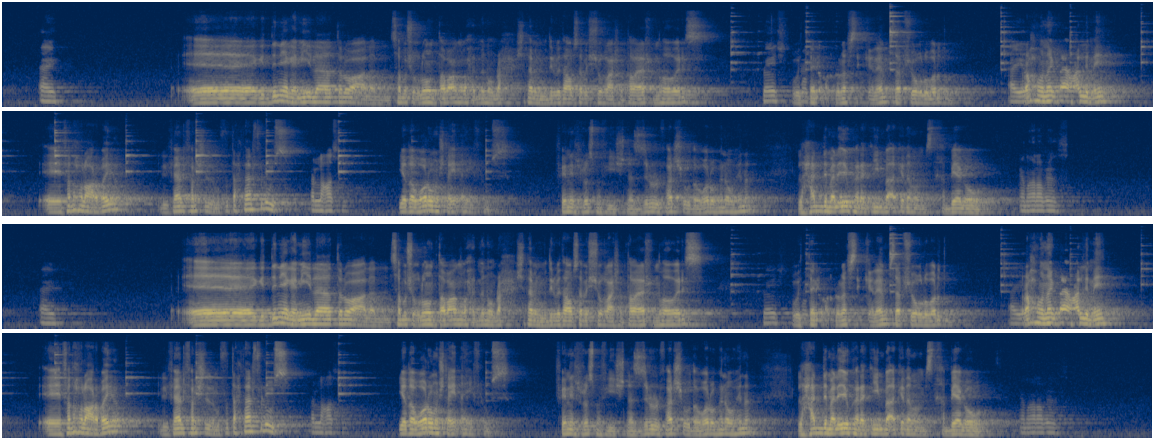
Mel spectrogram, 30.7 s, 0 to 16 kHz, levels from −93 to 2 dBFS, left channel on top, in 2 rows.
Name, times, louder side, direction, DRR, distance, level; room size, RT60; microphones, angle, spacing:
voice 1, 2.4-9.3 10.5-12.7 13.6-14.7 15.9-16.9 17.4-19.2 20.6-22.1 22.8-25.4 26.0-28.4, right 2 dB, 30° right, 11 dB, 0.6 m, -30 dB
sound 1, 9.7-10.1 10.7-10.9 11.1-11.2 11.8-12.0 13.3-13.7 14.2-14.5 14.7-14.8 15.2-15.3 16.0-16.2 17.0-17.1 17.9-18.1 18.9-19.0 19.8-20.0 20.8-20.9 21.8-21.9, left 5 dB, 10° left, 0.7 m, -43 dB
voice 2, 10.1-10.8 13.4-13.8 19.5-20.0 28.9-29.6, left 4 dB, 50° left, 16 dB, 0.4 m, -40 dB
11.5 x 11.0 x 5.9 m, 1.5 s
head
